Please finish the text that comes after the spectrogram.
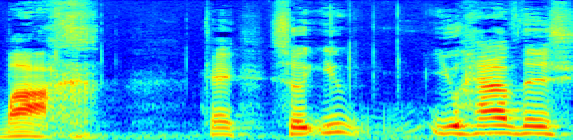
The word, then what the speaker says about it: Bach: For example, in Scottish, right, the word Lach. Lach. Think of the great German composer, Bach. Not Bach, but Bach.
